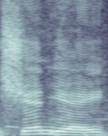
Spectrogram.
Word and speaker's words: Chenier: By the way, thank you for saying Chenier. Now I realize that I was saying his name wrong when, sadly, your son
